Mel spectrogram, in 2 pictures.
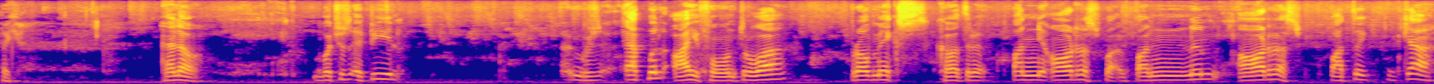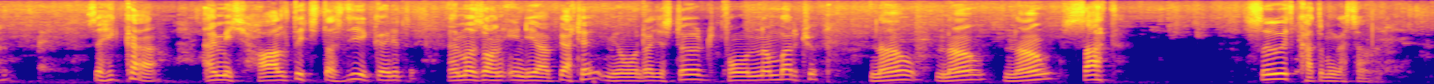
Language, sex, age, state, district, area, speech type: Kashmiri, male, 45-60, Jammu and Kashmir, Pulwama, rural, read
